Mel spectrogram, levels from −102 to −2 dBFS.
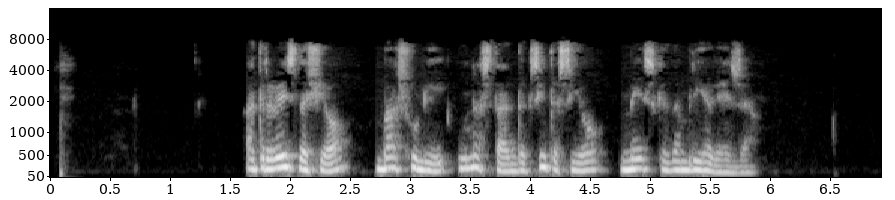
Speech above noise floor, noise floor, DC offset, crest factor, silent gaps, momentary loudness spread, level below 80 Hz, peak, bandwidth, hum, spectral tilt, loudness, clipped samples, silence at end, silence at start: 65 dB; -83 dBFS; under 0.1%; 16 dB; none; 9 LU; -56 dBFS; -4 dBFS; 7.8 kHz; none; -5.5 dB/octave; -19 LUFS; under 0.1%; 1.05 s; 1.65 s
